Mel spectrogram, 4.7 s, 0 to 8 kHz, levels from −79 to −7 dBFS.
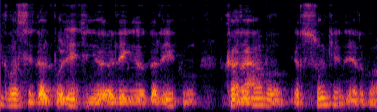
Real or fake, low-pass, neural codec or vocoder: fake; 7.2 kHz; vocoder, 22.05 kHz, 80 mel bands, HiFi-GAN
